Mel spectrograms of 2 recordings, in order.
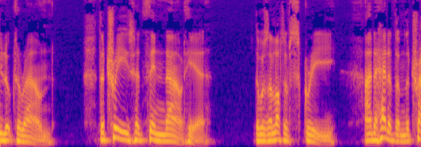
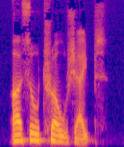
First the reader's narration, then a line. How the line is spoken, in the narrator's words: he said flatly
